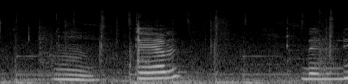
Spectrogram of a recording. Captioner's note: speaking Spanish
